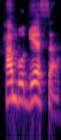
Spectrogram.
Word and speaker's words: hamburguesa: Is the feminine form of the I don't know hamburguesa. That's how you say it. Hamburguesa That's how you say it in Spanish.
